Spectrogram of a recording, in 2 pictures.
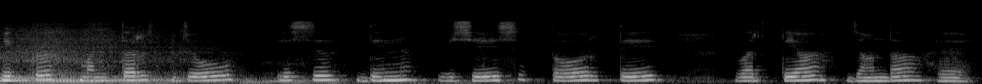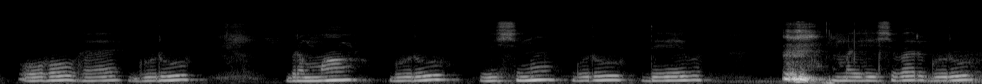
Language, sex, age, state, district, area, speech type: Punjabi, female, 45-60, Punjab, Muktsar, urban, read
